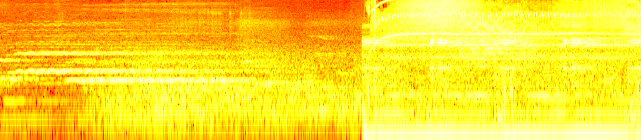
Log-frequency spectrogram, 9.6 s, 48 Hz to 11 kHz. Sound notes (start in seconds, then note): 1.6 wind blows; 5.4 distorted music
